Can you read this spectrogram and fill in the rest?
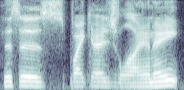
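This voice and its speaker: A man's voice: fairly high pitch, level tone, slow, sharp tone, clean tone, no echo. A man hosting a casual group critique chat for an online video. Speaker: video host.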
